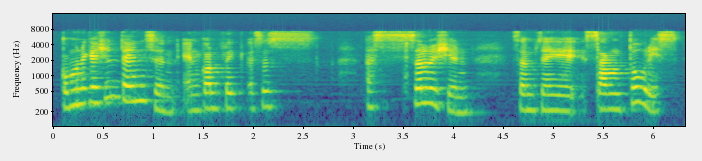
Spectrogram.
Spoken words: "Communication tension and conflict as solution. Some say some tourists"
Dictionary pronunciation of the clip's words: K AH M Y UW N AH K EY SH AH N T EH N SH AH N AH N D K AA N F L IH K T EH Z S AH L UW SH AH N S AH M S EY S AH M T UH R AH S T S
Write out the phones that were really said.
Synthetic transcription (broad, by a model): K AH M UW N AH K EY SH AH N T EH N S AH N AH N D K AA N F L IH K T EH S S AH L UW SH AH N S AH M S EY S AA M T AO R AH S S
